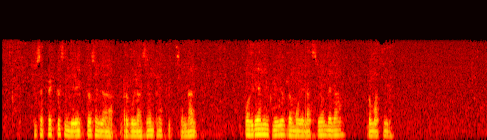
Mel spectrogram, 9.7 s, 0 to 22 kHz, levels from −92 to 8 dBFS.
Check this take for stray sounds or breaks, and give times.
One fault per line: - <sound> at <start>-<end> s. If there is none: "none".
none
